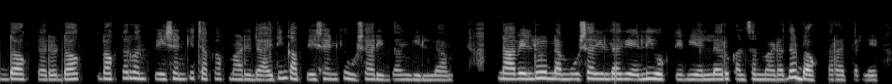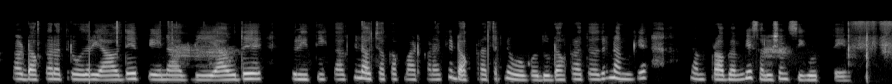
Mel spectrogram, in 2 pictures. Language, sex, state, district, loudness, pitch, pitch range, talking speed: Kannada, female, Karnataka, Bellary, -22 LUFS, 235 Hz, 225-255 Hz, 180 wpm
